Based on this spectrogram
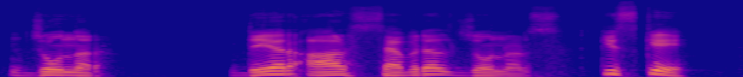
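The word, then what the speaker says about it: genre: देयर are several विधाओं को बोलते हैं जोनर जी ई एन आर ई एस इसकी स्पेलिंग तो अलग है जी ई एन आर ई लेकिन पढ़ते क्या हैं जोनर देयर आर सेवरल जोनर्स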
